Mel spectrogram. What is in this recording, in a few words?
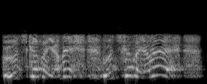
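player friendly fire mood high, speech japanese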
